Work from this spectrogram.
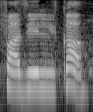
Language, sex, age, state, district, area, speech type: Punjabi, female, 18-30, Punjab, Mansa, rural, spontaneous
